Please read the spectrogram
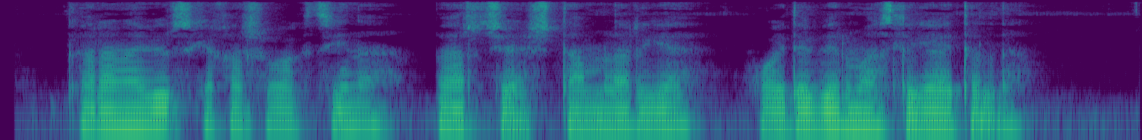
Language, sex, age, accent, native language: Uzbek, male, 25-34, Jizzax, Uzbek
